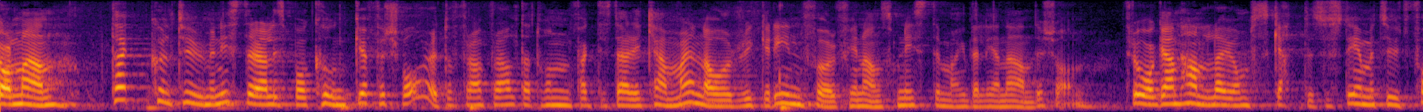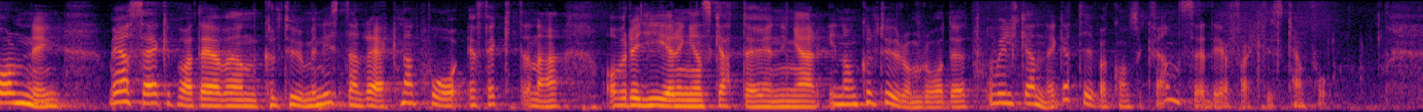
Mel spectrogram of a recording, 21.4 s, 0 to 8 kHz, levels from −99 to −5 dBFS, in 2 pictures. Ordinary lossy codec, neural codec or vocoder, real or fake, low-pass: none; none; real; none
